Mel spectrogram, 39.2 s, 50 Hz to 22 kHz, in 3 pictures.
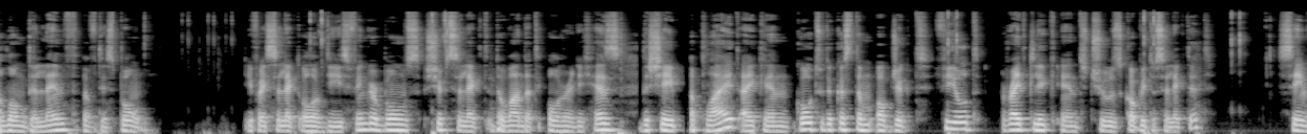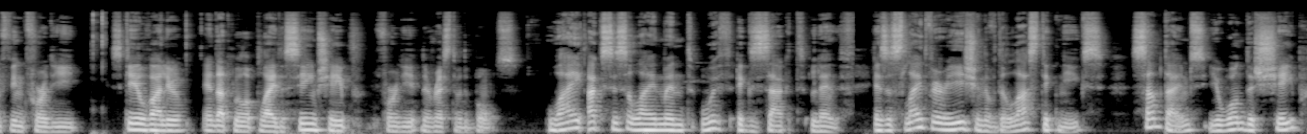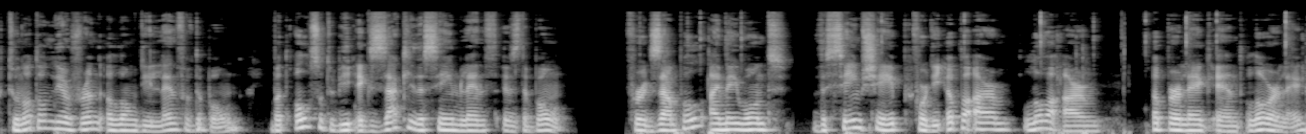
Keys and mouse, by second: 1.4 click, 1.8 click, 2.2-3.7 shift+drag, 9.4-11.5 drag, 12.3-14.3 drag, 14.7 click, 32.1 middle click, 32.2 shift+middle click, 32.5 middle click, 33.0 shift+middle click, 33.4 middle click, 34.5-35.7 d, 34.9 click, 36.5-36.9 drag, 36.5 d, 36.6-39.0 d, 37.0-37.3 shift+middle drag, 39.0-39.2 drag.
